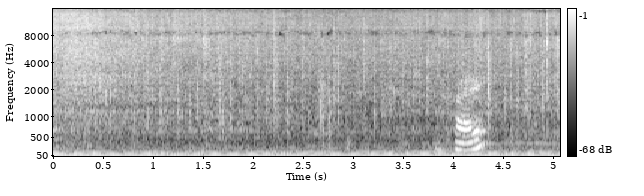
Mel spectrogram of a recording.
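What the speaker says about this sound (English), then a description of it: "I'm going to add a half of a white onion to my pan that is already preheated" Half a white onion sizzles steadily in a preheated pan of extra virgin olive oil, a dense close frying crackle with a brief soft word spoken near the end.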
